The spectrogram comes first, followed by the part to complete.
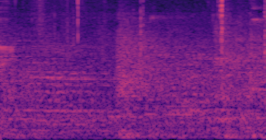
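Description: Background noise of a busy gym building: scattered low thumps with a couple of sharp clicks, under faint distant voices.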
